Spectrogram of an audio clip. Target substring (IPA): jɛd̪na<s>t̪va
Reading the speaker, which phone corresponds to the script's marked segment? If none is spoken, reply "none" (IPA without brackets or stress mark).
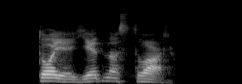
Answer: s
